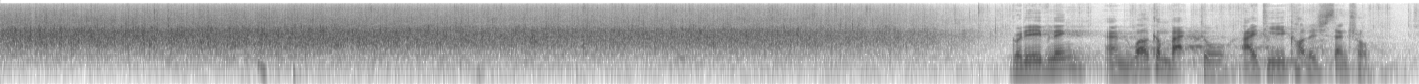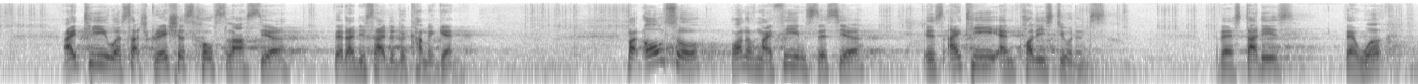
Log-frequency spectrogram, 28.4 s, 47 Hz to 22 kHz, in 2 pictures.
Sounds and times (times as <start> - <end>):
Narration, monologue: 9.8 - 28.3
Male speech, man speaking: 10.1 - 13.8, 14.8 - 18.9, 20.5 - 25.3, 26.4 - 28.3.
